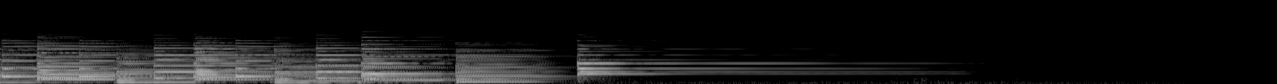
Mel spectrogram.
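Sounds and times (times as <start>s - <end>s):
piano: 0.0s - 10.0s.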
